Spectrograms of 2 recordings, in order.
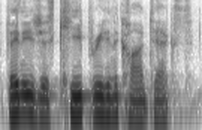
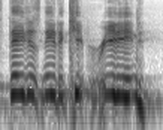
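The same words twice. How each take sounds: First: Said in the usual way. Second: Very high, strained crying voice; imitated tearful voice. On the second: Preacher quotes his sobbing friend on Calvinists, imitated tearful voice. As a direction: mimic a man wailing it through tears. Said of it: "and he's crying".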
